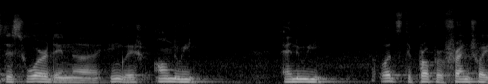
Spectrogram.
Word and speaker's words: ennui: Ennui. What's the proper French way to pronounce it?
